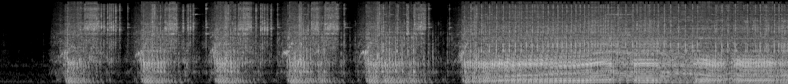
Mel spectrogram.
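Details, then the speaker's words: McCulloch T55 CLS line trimmer with spark confirmed, fuel poured straight into cylinder: fires in ragged bursts about once a second, holds high revs but never settles to idle; owner suspects a blocked carburettor jet. "so clearly the problem is it just doesn't want to idle so I'm gonna guess there's a jet blocked in the carburetor or something similar"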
